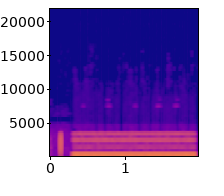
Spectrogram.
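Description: A telephone ringback tone sounds on a call to a taxi service. A faint click comes first, then a single loud, steady, continuous tone holds for well over a second before cutting off abruptly.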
